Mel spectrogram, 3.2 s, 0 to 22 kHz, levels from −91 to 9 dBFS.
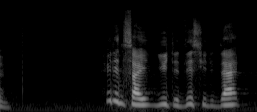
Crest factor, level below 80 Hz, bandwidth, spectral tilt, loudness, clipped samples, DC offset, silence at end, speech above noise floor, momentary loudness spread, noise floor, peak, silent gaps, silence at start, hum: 24 dB; -88 dBFS; 15.5 kHz; -4.5 dB/octave; -41 LUFS; under 0.1%; under 0.1%; 0.25 s; 43 dB; 14 LU; -84 dBFS; -18 dBFS; none; 0 s; none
